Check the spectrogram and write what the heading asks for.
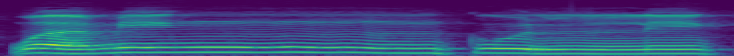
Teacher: Nun mati yang tak ada tanda mati bertemu kaf. Jadi samarkan bacaannya. Itu maksud ikhfa. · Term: ikhfa hakiki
